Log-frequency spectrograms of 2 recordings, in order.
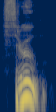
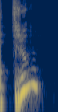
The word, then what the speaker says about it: through: Through. Through. Through. Não é true. Não é trau. É through. Through.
